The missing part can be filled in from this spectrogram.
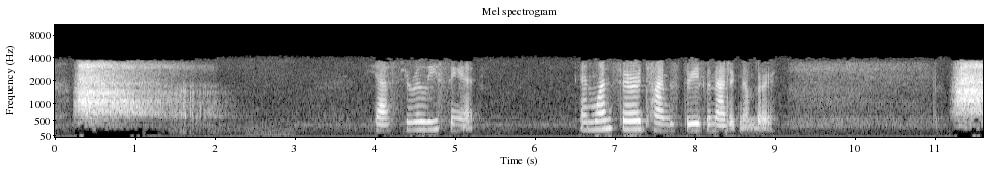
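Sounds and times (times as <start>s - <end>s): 
deep breath in through nose and out through mouth during a breathing exercise: 0.0s - 2.4s, 9.2s - 11.5s
speech: 4.0s - 5.4s, 6.6s - 9.1s.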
